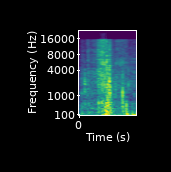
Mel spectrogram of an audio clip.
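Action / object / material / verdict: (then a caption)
scrape / half-sized xuan rice paper / paper / brittle. A sheet of half-sized xuan rice paper is torn, giving a crisp, bright tearing crackle in three quick bursts. The torn edge shows almost no cotton fibres, marking it as brittle, lower-quality half-sized paper.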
